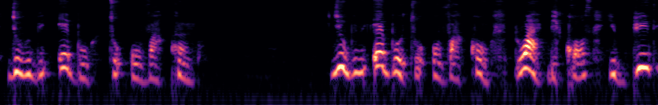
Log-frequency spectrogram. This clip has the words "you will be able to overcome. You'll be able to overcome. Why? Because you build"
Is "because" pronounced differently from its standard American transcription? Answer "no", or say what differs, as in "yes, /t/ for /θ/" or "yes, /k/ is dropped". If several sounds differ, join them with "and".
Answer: yes, /s/ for /z/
